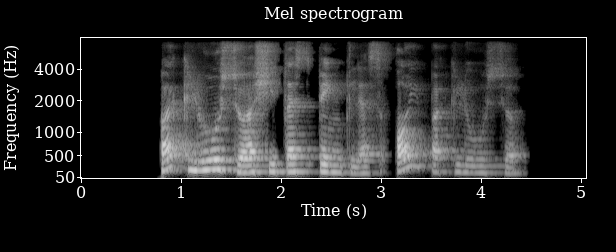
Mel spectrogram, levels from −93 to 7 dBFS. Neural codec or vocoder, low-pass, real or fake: none; 7.2 kHz; real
